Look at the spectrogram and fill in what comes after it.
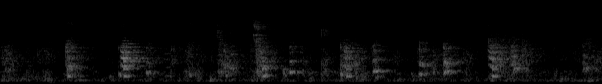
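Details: Litter of seven newborn Labrador puppies, born May 24, 2021 and kept indoors with mother Belle, calls in brief whiny squeaks, roughly two each second, some overlapping, against quiet background hiss.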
